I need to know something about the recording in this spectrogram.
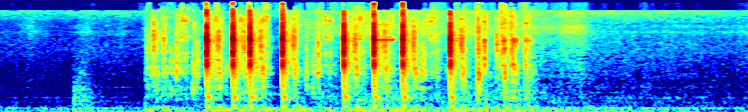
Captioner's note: typewriter tapping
